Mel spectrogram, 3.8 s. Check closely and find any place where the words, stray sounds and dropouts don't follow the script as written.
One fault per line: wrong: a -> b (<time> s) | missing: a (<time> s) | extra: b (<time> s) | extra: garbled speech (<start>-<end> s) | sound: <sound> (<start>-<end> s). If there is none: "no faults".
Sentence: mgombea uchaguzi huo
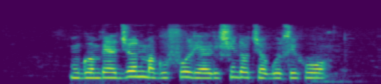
extra: john magufuli alishinda (1.2 s)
